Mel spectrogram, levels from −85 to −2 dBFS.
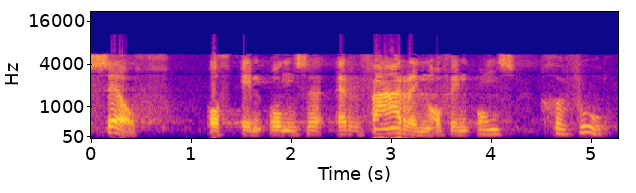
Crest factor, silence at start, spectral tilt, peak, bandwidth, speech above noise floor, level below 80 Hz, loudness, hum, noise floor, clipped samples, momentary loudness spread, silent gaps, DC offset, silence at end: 14 dB; 0 s; -4.5 dB/octave; 0 dBFS; 11 kHz; 23 dB; -50 dBFS; -14 LUFS; none; -37 dBFS; 0.3%; 13 LU; none; under 0.1%; 0.1 s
